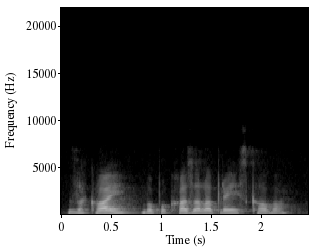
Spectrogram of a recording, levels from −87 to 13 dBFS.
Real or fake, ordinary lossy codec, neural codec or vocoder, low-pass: real; Opus, 24 kbps; none; 7.2 kHz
